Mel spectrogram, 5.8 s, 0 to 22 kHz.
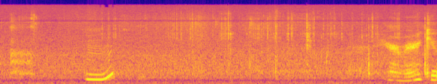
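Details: LuLu, an 8-month-old female chocolate lynx bicolor Ragdoll kitten from a breeder in the Kingston area, Ontario, Canada, gives one short meow that starts level and sweeps sharply upward. Soft rustling follows, then a woman talks quietly near the end.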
